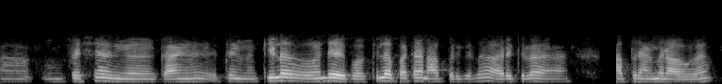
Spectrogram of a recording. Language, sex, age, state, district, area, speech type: Tamil, male, 18-30, Tamil Nadu, Ranipet, rural, conversation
